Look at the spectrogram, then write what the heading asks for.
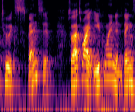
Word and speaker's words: Ethlend: Ethlend.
